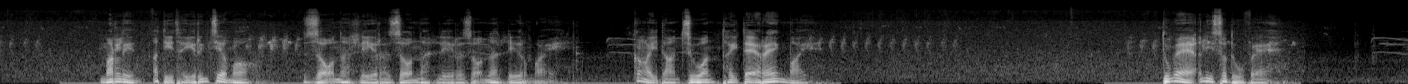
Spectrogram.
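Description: A man speaks firmly and calmly, close by.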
